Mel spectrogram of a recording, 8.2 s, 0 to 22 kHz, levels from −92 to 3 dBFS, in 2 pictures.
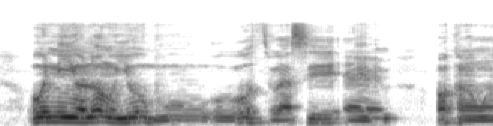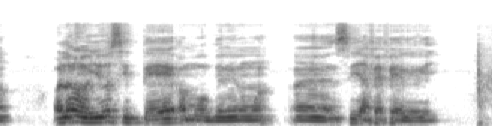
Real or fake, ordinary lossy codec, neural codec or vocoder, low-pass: real; none; none; 9.9 kHz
